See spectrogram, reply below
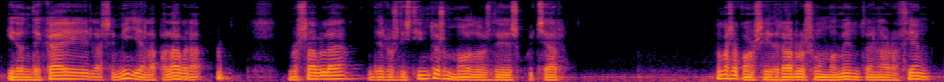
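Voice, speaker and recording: A man with a fairly low, very dark and mellow voice, leading a quiet prayer meditation. He talks calmly and reflectively, addressing Jesus directly and pausing often between phrases. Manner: calm, reflective, speaks directly to Jesus with pauses.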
